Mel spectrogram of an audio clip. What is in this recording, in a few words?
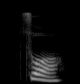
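"zuo4", Chinese; HSK4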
